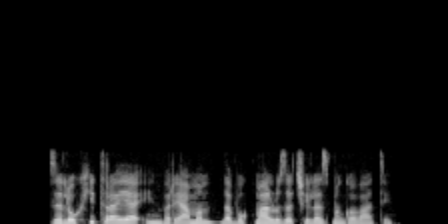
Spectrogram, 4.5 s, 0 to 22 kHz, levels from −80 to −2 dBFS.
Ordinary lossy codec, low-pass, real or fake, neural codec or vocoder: none; 7.2 kHz; real; none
